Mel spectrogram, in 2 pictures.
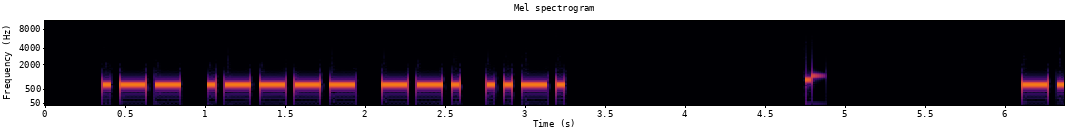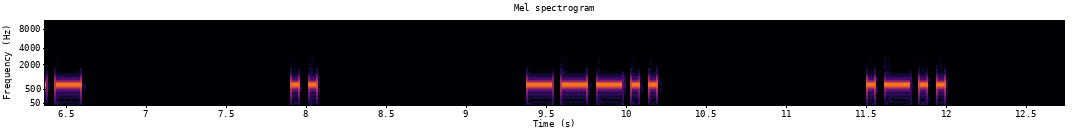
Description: Morse code, heard as a keyed tone, about 22 wpm, spaced as for 9 wpm, 700 Hz. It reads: W1GF KI8L
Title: USA Call Signs - 4 Characters - 8x Character Spacing - 22wpm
